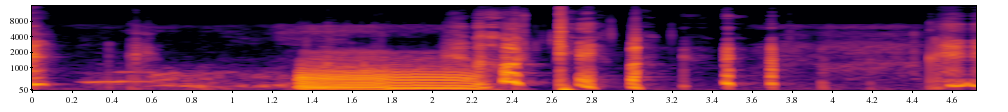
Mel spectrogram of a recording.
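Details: Sleeping pug, just woken, gives a loud drawn-out nasal whine lasting about a second, followed by a run of short sharp clicks and snuffles with brief pauses between them.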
